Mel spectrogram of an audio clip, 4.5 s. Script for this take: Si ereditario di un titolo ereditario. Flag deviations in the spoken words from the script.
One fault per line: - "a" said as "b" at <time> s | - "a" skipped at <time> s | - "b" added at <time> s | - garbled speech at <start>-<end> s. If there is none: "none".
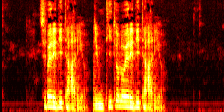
none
